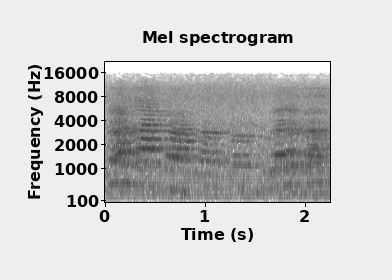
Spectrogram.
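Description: A high-pitched voice: a short call whose pitch bends and falls in the first half-second, then a brief fainter sound near the end.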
